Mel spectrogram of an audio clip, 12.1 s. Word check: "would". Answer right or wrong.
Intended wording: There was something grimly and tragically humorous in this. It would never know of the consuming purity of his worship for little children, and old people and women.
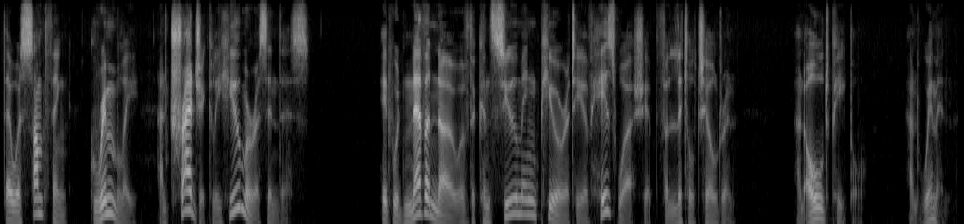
right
